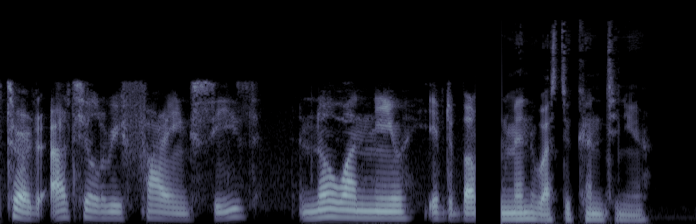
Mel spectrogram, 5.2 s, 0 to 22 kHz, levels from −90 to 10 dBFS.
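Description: From 0.0 to 3.76 s the speech sounds boxy, with nothing above 4.8 kHz and its own faint noise, unlike a plain filter. A 200 ms silence follows, likely from an input switched to a poorer device.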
